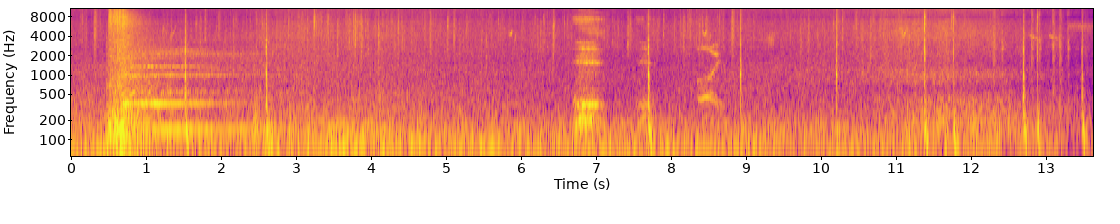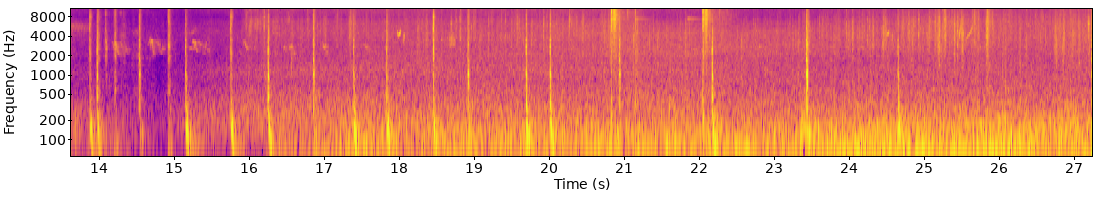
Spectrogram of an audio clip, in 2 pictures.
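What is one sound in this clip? A fire crackles steadily.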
